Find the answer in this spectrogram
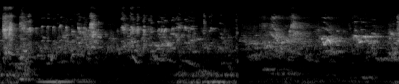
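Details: Feeding budgerigar colony producing steady busy chirping and squeaky warbles, with a low rumbling hum in two short stretches underneath.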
